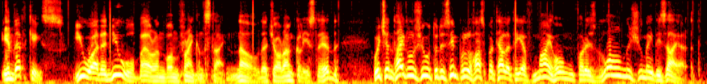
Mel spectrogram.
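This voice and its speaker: A smooth-talking sinister nobleman, husky, very animated, 70s horror record style. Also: mid-range voice, fairly quick, poor audio. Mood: gracious, insistent. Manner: formal, smooth-talking, theatrical. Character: courtly nobleman host with sinister intent. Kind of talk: 1970s horror audio drama acting.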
